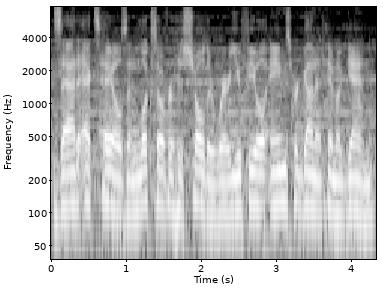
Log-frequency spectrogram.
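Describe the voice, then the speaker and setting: Guy narrating a dramatic story, lowish voice, music going behind him. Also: fairly even intonation, normal speed.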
